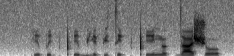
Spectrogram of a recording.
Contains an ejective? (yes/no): yes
